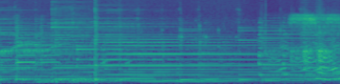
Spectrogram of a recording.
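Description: Acoustic music on a plucked acoustic guitar, with notes ringing on and a sharp plucked attack about a second in.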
